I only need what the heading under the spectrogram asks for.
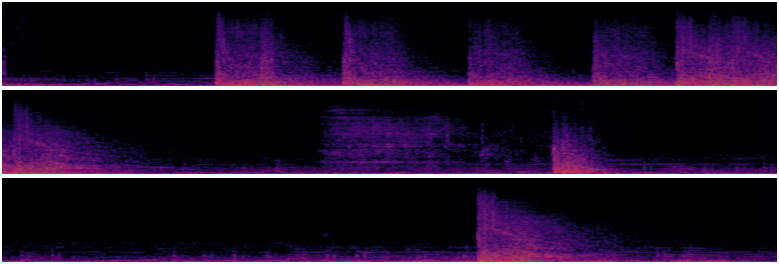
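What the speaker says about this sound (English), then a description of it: "You shooting rockets at me," Rockets and gunfire in a Mass Effect Legendary Edition firefight, a string of loud sharp blasts in bursts with quieter gaps, then a few more scattered bangs near the end.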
